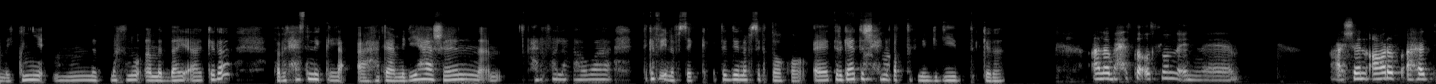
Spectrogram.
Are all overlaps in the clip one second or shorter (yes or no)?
yes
